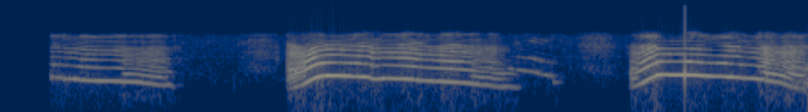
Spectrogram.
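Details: Pet dog "singing" in drawn-out, wavering howls: three long tonal phrases with rich harmonics, each starting higher and sliding downward, with short quiet breaks between them.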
